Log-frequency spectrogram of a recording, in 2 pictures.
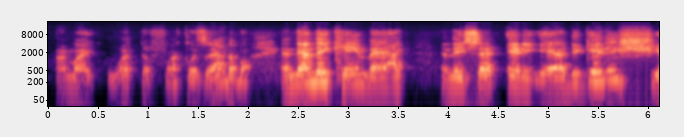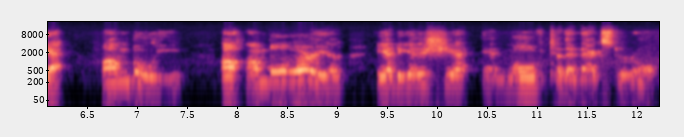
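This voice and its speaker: A man's voice: a little high, poor audio. An older man and former wrestler, telling rambling, profane stories as an interview guest. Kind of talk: casual interview chat.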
